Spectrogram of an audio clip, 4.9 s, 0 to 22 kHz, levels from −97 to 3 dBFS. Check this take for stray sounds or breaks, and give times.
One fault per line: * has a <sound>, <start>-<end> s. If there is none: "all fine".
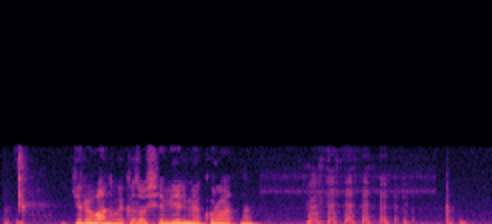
* has a laugh, 3.0-4.2 s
